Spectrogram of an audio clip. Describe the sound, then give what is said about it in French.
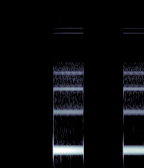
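An answering machine beep on a telephone line: two identical steady, mid-pitched electronic tones with a short silent gap between them. The second tone is cut off at the end. “et hop, pip, répondeur.”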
